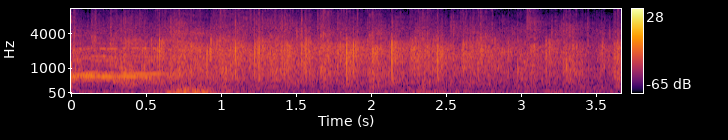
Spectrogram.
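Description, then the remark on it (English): An audience claps steadily for members of the BuzzFeed team, a dense wash of many hands with no pauses, fairly soft overall and with no voices over it. “Can you just clap it up for them?”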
